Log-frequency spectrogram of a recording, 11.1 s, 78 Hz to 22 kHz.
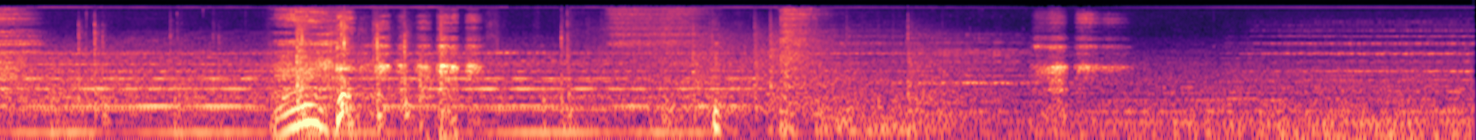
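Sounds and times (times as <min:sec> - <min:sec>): tense drama music: 0:00.0 - 0:11.0
person gasping: 0:02.1 - 0:05.6, 0:07.8 - 0:08.6.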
